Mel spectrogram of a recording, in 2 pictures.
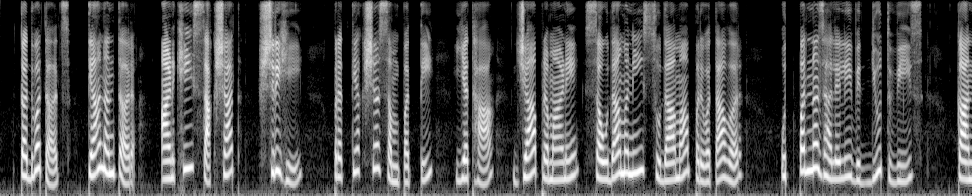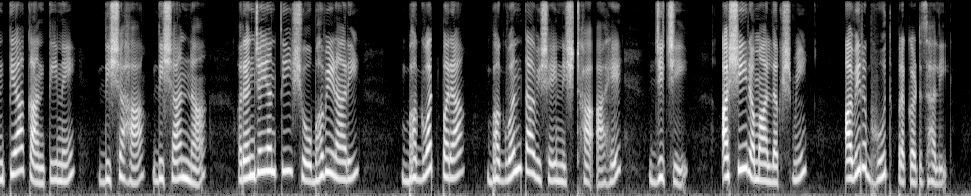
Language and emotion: Marathi, neutral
